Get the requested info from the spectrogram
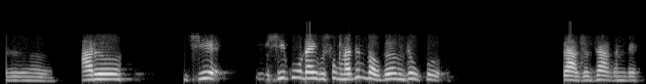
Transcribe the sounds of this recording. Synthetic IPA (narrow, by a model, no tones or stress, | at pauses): aɾɯɯ | aɾɯ | si | sikudajbɯsɔŋnadɯnbawdɯŋzɯwkʰɯ | laɡɯnzaɡɯnde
